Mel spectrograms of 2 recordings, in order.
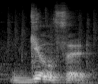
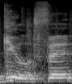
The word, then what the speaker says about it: Guildford: do not know guilford you see that d in the middle of it you don't say it you don't read it you don't pronounce it it doesn't even exist it's guilford not guildford and not guild forward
